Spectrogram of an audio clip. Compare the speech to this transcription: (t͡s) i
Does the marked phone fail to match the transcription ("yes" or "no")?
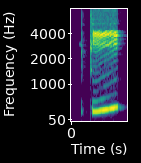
yes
